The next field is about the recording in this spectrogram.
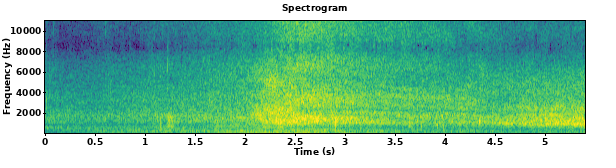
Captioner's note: traffic noise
